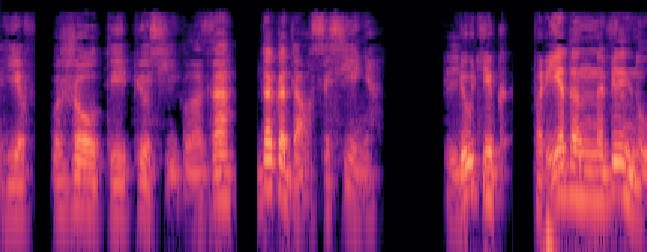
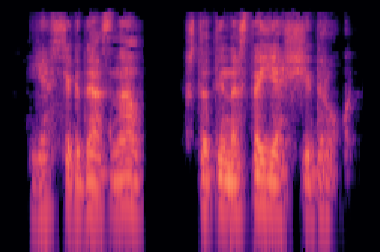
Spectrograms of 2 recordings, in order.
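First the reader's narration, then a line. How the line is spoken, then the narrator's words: Drowsy mumble. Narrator (Russian): пробормотал Сеня, снова впадая в забытье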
